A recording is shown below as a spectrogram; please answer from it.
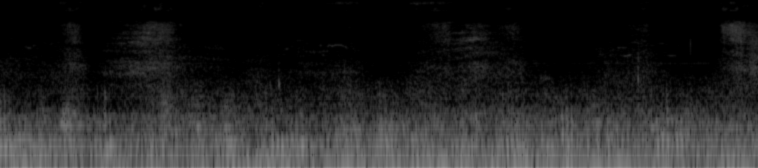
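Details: Deep, even purr of a large cat during grooming with a brush, punctuated by repeated airy scraping swishes of the bristles.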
